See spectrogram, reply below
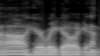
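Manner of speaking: put-on resigned, weary broadcaster voice with sigh. Retelling a broadcaster's call after a home run: imitating a broadcaster's resigned voice. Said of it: "you can hear it in the broadcaster's voice".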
